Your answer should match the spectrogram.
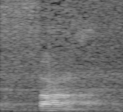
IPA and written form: ˈfaə (fire)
